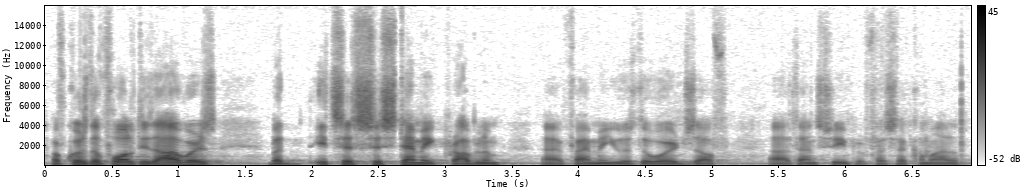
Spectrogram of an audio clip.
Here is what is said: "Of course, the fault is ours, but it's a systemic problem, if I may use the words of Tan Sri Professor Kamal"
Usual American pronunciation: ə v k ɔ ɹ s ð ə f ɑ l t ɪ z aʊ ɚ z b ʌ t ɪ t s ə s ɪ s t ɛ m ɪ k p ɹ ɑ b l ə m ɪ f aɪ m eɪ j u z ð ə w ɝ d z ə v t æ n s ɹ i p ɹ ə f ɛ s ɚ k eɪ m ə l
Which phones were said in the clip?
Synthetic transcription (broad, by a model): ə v k ɔ ɹ s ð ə f ɑ l t ɪ z aʊ ɚ z b ʌ t ɪ t s ə s ɪ s t ɛ m ɪ k p ɹ ɑ b l ə m ɪ f aɪ m eɪ j u z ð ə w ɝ d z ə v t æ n s ɹ i p ɹ ə f ɛ s ɚ k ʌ m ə l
